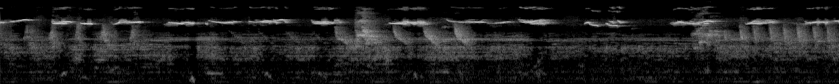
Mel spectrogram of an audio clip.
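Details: Brown-chested jungle flycatcher from Bali singing a dense run of high, thin whistled and twittering notes in bursts of about one second, with short pauses between phrases.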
